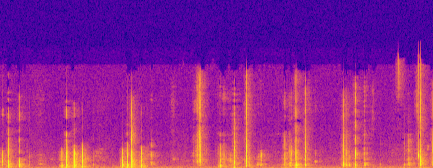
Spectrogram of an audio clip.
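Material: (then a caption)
Leather. A hand-sized, flat black textured leather (or faux leather) zip case with small metal studs, hollow and empty or lightly filled, is held close and tapped and scratched with long white-painted nails. Quiet, crisp, dry clicks and scratchy crunches come in quick clusters separated by brief pauses, each fading almost instantly with bright upper edges.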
